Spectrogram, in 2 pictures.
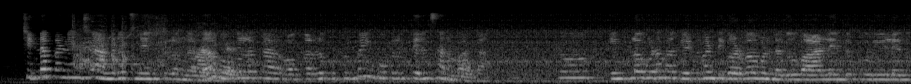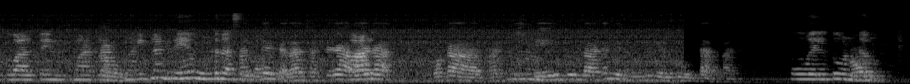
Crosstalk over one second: none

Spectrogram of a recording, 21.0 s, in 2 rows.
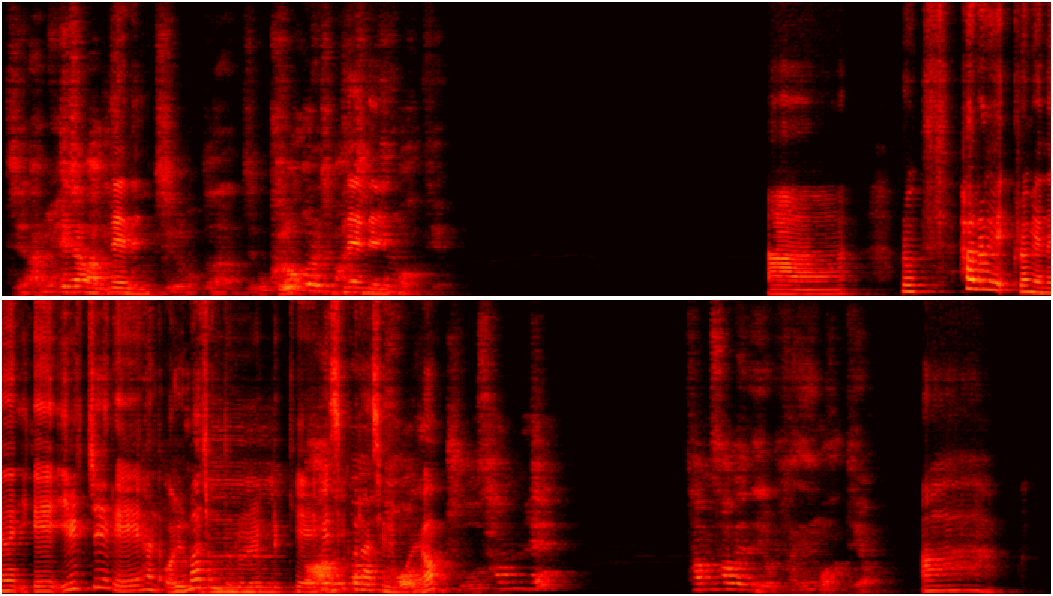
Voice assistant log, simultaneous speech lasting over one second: present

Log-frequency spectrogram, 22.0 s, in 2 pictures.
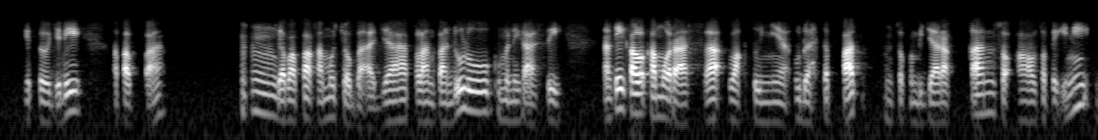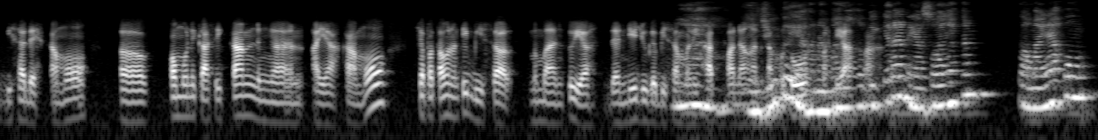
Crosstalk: present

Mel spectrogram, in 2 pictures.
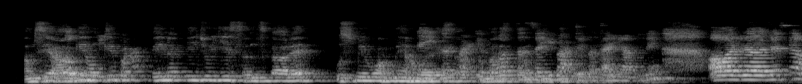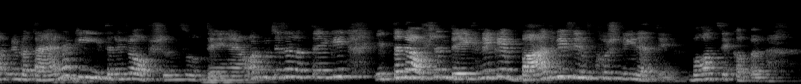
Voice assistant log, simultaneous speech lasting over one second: present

